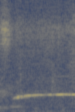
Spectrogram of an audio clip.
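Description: A single sustained whistled tone from a person whistling while whittling, holding one steady pitch for most of a second over a faint background.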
